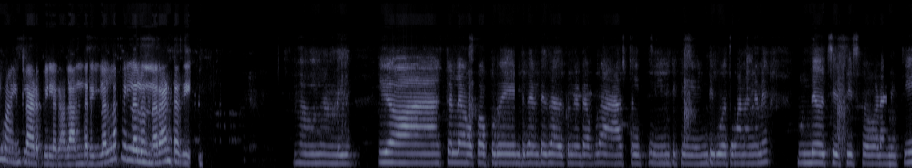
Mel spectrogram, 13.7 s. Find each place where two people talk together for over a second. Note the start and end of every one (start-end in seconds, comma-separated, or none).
none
